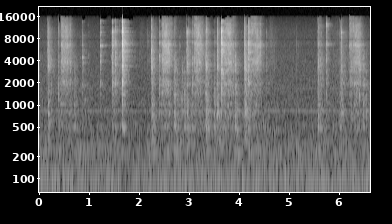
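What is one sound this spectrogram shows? A hand tool scrapes and clicks against a wheelchair wheel in short bursts.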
